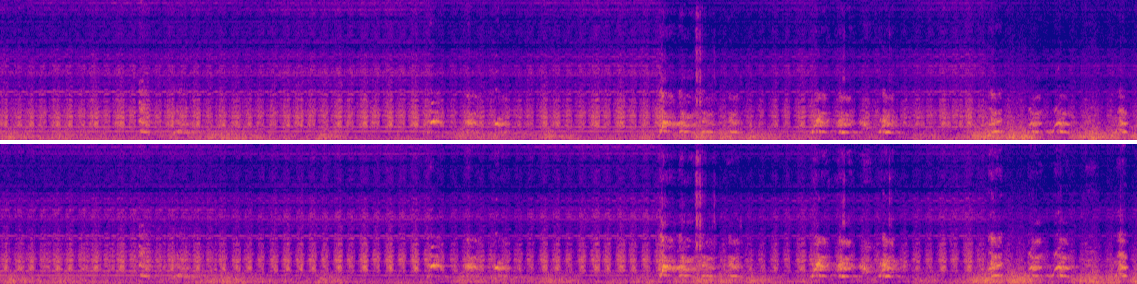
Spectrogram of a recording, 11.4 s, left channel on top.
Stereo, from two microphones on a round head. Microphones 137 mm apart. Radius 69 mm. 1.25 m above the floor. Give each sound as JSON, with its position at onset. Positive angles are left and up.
{"t": 1.4, "sound": "a dog barking", "side_deg": 10}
